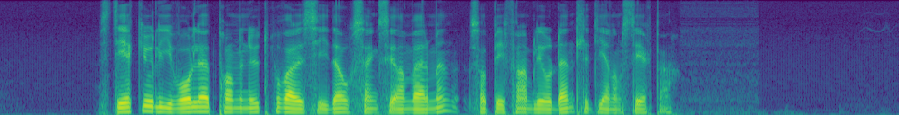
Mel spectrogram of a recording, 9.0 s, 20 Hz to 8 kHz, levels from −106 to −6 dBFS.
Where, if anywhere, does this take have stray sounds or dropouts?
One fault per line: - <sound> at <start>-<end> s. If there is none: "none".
none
